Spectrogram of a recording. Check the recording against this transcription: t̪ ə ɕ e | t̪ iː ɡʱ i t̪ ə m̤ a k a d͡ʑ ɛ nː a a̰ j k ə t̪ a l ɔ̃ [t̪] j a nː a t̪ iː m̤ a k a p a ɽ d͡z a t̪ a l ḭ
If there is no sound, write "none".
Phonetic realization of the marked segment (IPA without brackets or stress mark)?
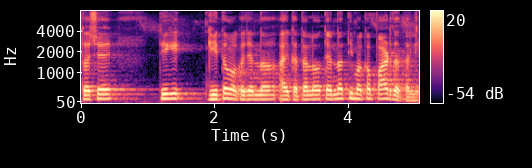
t̪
